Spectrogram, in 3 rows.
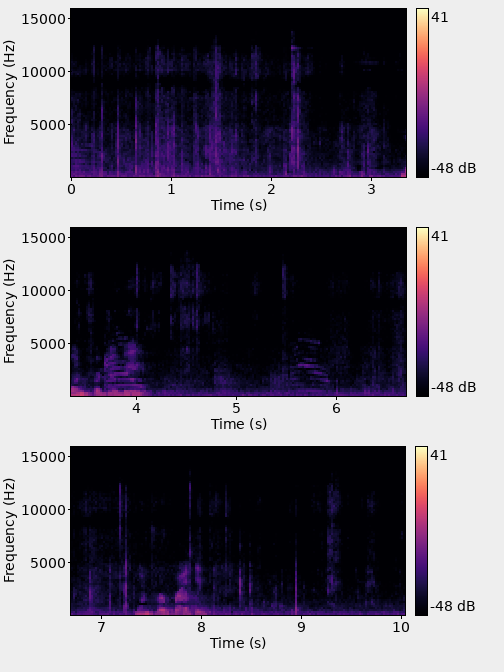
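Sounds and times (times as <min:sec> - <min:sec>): cat claws on tile floor: 0:00.0 - 0:04.8.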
